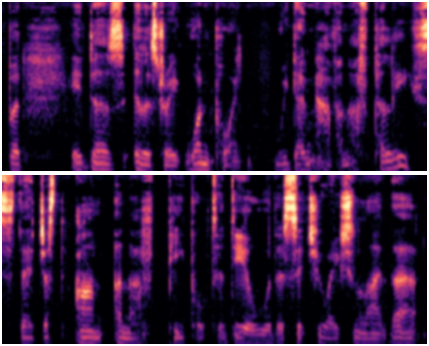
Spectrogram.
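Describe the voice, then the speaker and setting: Middle-aged English male, slightly deep and rough-edged, for a reflective, conversational solo commentary. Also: a bit bright. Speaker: local commentator and host. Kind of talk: reflective spoken monologue.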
